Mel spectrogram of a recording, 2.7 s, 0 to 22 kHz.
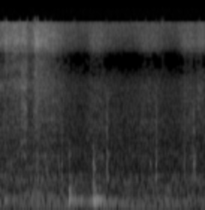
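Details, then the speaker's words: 2010 VW CC after B&G S2 sport spring install, with brand-new strut bearings: front clunking and popping when turning the steering wheel, two dull low thumps over a quiet rumble, worsening over days; cause not yet confirmed. "so when you turn steering wheel hear a lot of noise in the front like a clunking popping noise now I can hear it I don't know if you can hear it"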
